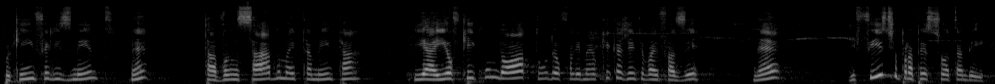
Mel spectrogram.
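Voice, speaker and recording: A woman pastor from Brazil, preaching a sermon that tells a story and builds to loud exhortation. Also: fairly high pitch, normal speed. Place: church service.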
